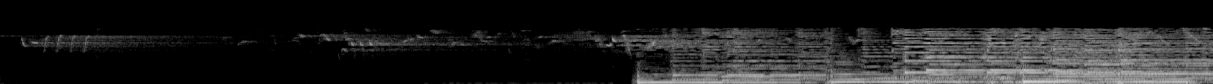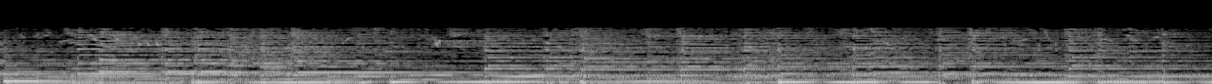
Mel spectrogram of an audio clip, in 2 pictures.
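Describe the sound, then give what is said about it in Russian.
Bird chirps play alone for a few seconds before the full instrumental intro of a recorded Orthodox religious song comes in, with steady bass and layered melody continuing loudly and evenly, with no singing yet. “Давайте сейчас послушаем вот одну из этих песен, о которых я сейчас рассказала.”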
